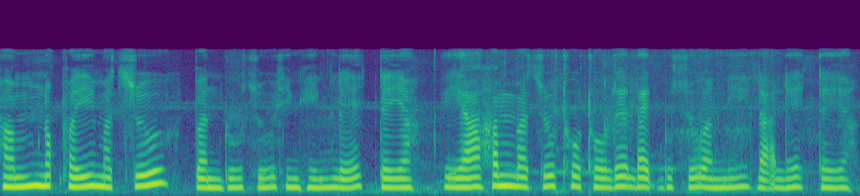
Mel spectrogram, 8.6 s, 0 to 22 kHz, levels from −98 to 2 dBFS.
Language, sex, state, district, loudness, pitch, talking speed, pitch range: Wancho, female, Arunachal Pradesh, Longding, -16 LUFS, 185 Hz, 190 wpm, 180-200 Hz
